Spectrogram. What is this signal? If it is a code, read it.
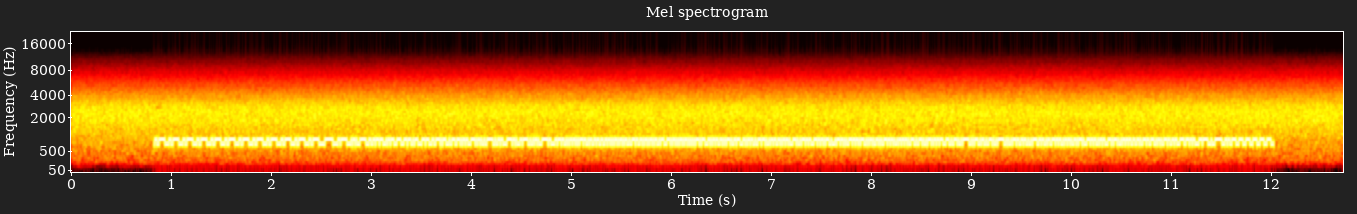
NAVTEX (SITOR-B), 100 baud, 170 Hz shift, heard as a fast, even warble, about 810 Hz centre, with radio static. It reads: ZCZC VB02 FIRING EXERCISE 05 2300 UTC WITHIN 18 NM OF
